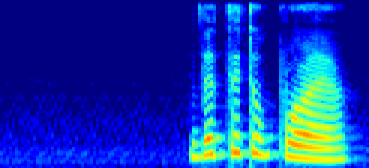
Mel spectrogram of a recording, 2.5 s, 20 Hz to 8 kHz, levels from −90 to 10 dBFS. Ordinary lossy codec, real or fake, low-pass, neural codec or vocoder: none; fake; 7.2 kHz; codec, 16 kHz, 2 kbps, FunCodec, trained on LibriTTS, 25 frames a second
